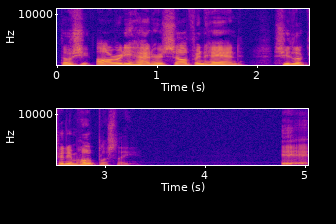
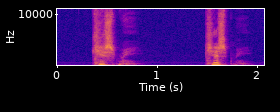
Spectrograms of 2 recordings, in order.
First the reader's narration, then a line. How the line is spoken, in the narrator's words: she whispered, her face lighting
